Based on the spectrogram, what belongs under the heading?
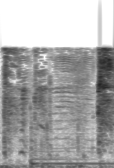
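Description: A person coughs several times, harsh, with a final forceful burst at the end and no talking.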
